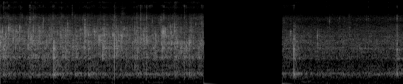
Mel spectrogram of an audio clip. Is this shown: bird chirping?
no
